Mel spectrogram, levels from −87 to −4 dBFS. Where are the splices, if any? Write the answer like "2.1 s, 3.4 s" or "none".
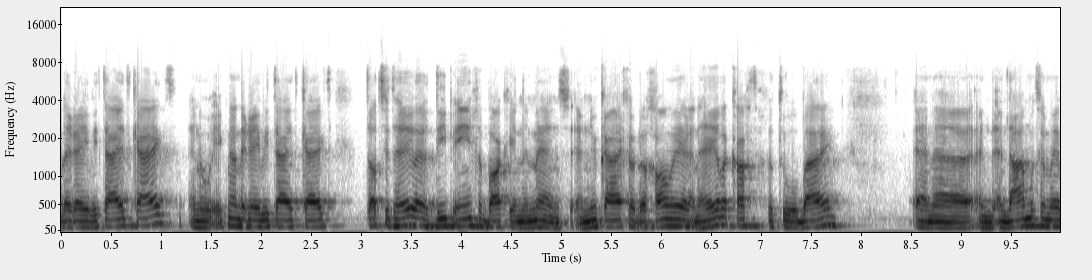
none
